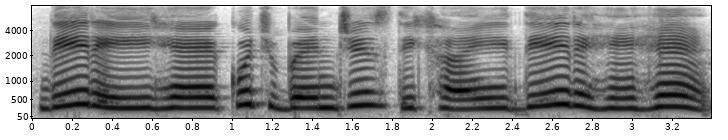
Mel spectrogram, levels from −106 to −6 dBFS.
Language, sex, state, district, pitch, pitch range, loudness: Hindi, female, Himachal Pradesh, Shimla, 285 Hz, 275-330 Hz, -13 LUFS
